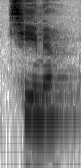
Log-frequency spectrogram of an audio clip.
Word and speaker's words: семя: Ребята, давайте произносим следующее слово без мягкого знака. Семя, семя.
